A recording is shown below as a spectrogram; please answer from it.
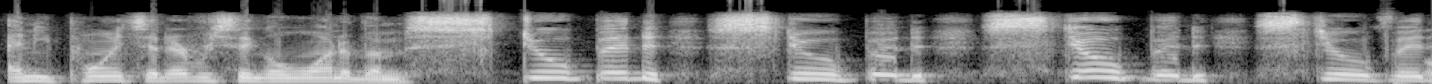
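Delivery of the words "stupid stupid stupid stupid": high, jeering taunt at each fan; mock taunt. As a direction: point and jeer, one by one. Wrestler pointing out each fan.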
